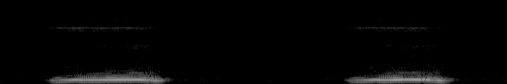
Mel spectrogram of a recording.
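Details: Loud snoring from two Korean girls sleeping in the same bed: two rattling snores about three seconds apart, with quiet pauses between them.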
